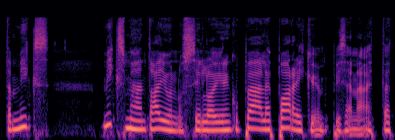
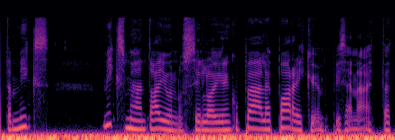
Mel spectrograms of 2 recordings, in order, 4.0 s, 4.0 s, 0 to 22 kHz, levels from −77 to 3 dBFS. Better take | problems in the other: first | low rumble; noticeable; throughout; 15 dB below the speech

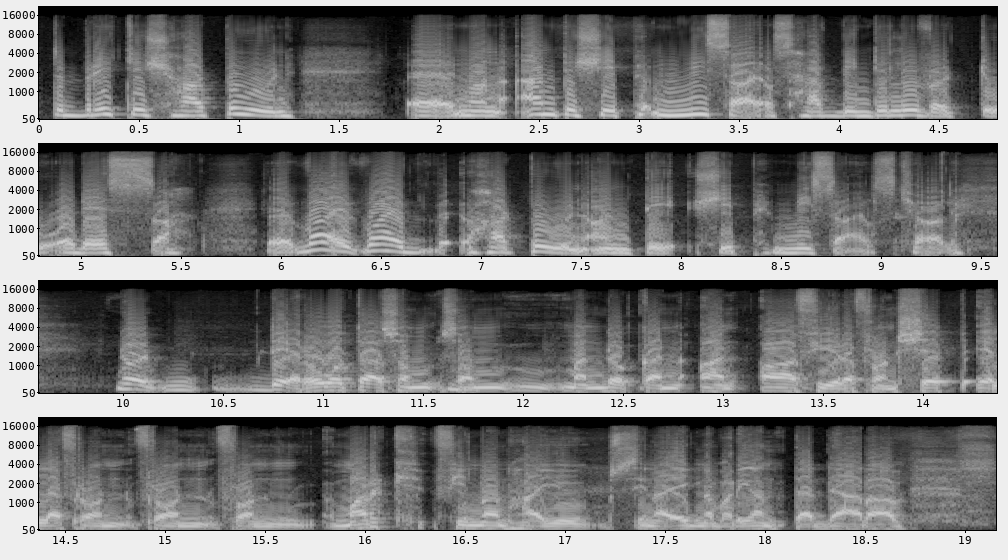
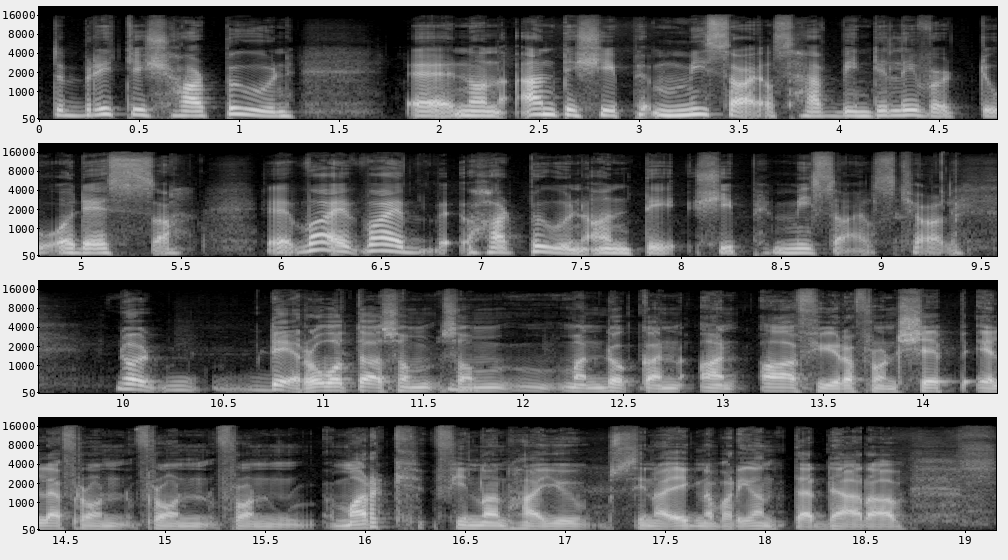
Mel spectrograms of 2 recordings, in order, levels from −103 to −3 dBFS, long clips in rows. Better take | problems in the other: second | distortion; heavy; 6 dB below the speech

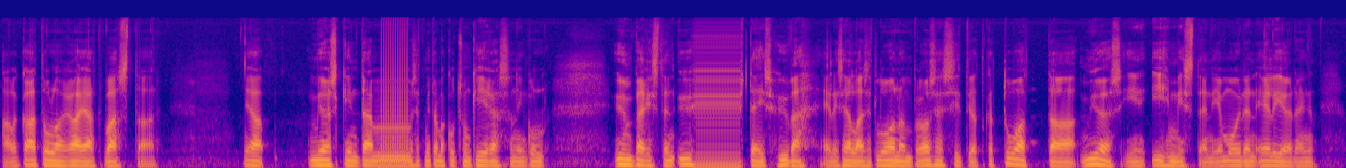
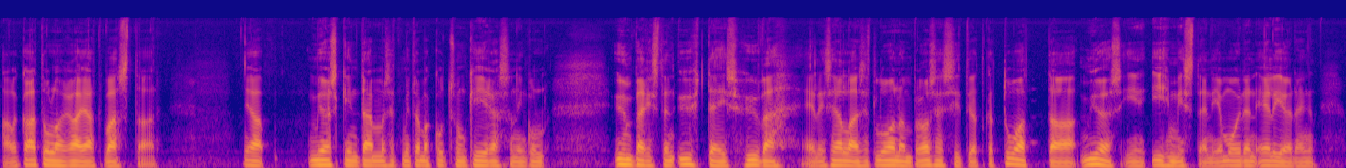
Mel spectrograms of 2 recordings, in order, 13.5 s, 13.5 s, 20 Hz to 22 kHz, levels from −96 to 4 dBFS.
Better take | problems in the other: second | audio freezing; at 4 s and at 7 s

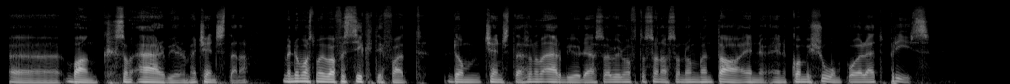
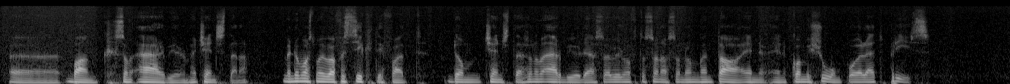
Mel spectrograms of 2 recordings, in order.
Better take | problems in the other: first | hiss; noticeable; throughout; 15 dB below the speech

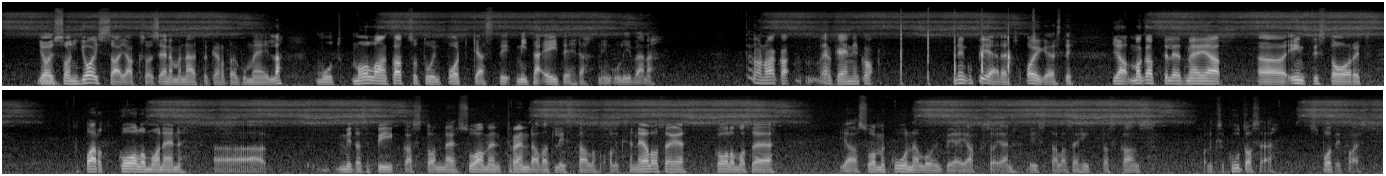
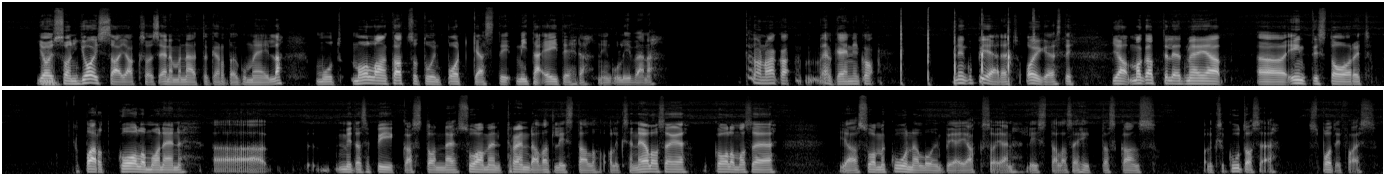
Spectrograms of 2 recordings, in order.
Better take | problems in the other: second | hiss; loud; throughout; 7 dB below the speech; faint in the second

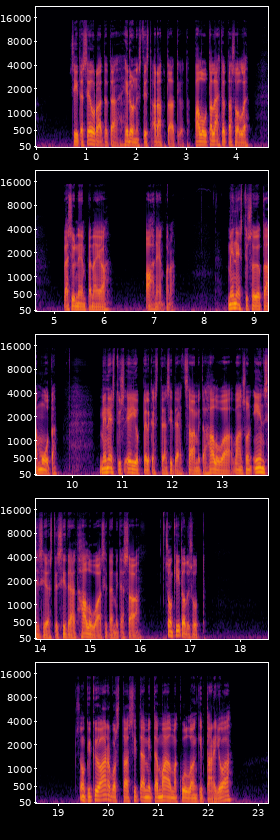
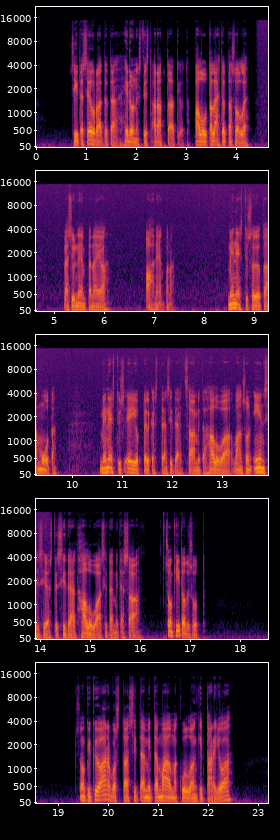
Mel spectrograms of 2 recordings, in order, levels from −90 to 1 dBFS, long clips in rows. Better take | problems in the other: first | hiss; faint; from 4.5 to 14 s; 20 dB below the speech

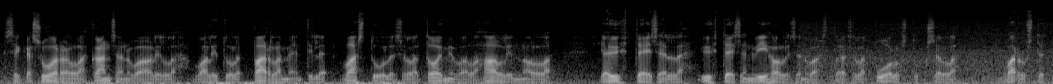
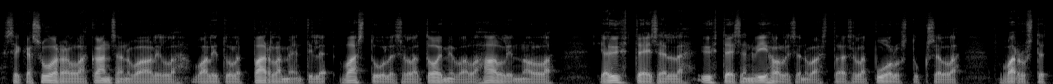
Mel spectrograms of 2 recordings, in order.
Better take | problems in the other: second | wind in the background; noticeable; throughout; 10 dB below the speech

